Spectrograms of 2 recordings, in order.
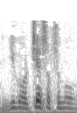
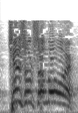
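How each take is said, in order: First: Much softer, quick, inward; hushed plea. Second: Shouted plea. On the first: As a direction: say it quietly, almost to yourself. Same plea, now hushed. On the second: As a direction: shout it out, high and slow. Jacob begging God to keep going. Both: Acted.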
